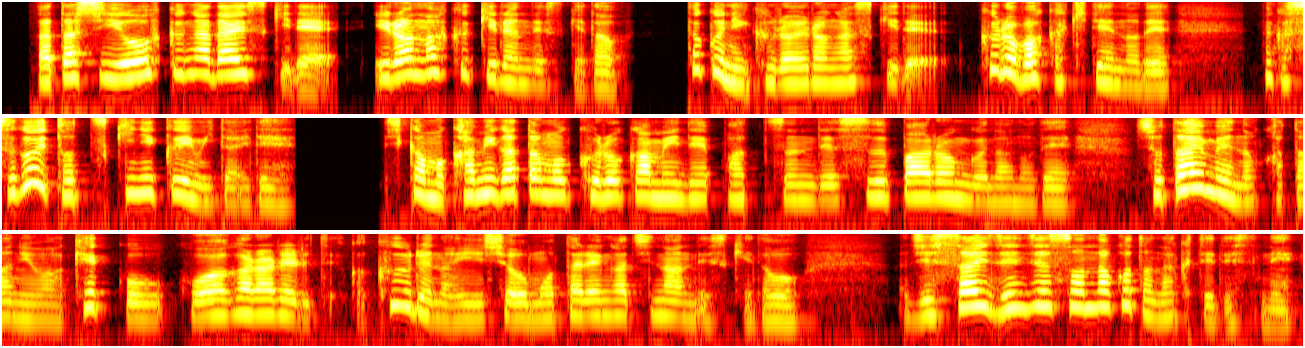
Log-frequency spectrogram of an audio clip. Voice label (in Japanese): フリートーク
